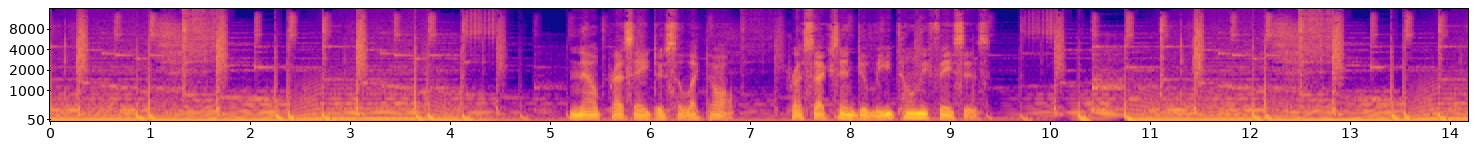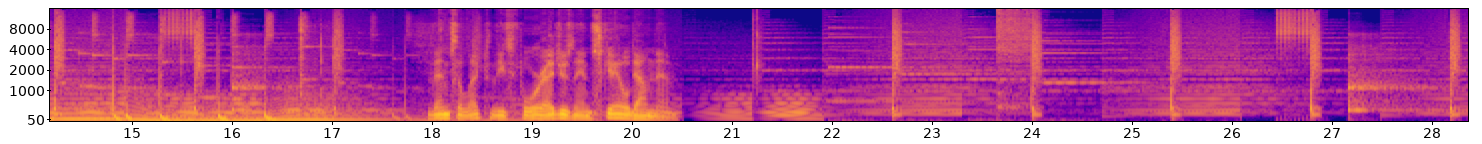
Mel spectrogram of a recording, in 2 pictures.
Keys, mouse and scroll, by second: 0.3-3.4 middle drag, 5.1 a, 7.6 x, 9.6-12.6 middle drag, 16.0 click, 17.4 click, 18.6 shift+click, 19.5 shift+click, 20.8 shift+click, 21.5-23.3 middle drag, 23.3 s.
